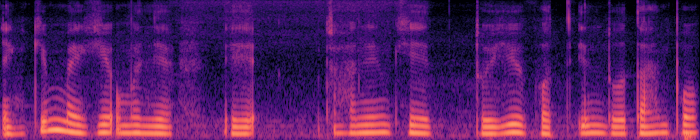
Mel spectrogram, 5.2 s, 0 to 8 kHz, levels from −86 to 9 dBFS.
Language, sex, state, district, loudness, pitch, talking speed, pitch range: Mizo, male, Mizoram, Aizawl, -18 LUFS, 155 Hz, 170 wpm, 145-165 Hz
